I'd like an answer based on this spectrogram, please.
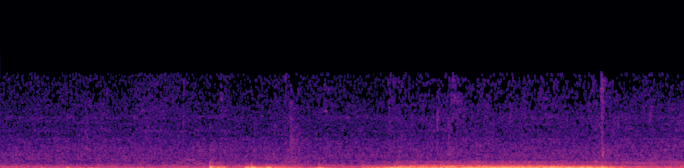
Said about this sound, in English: Everyone might want to make more of an effort to speak into the microphone this evening. The air conditioning is causing a lot of noise, and it's a little difficult to hear.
